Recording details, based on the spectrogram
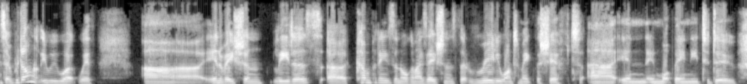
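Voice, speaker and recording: A woman speaks with a British accent in a very deep, low pitch. She keeps a moderate pace and ordinary pitch variation. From Britain. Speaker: executive headhunter and coach. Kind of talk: interview.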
